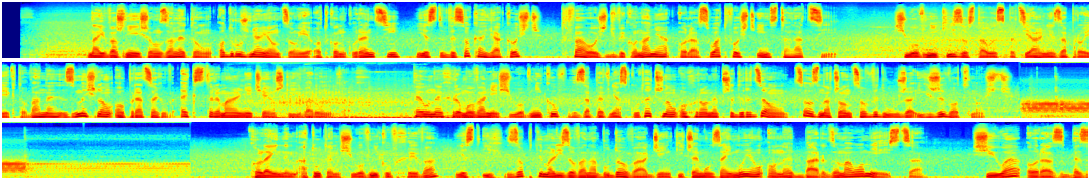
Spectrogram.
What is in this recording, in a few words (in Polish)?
film korporacyjny prezentacja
